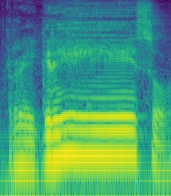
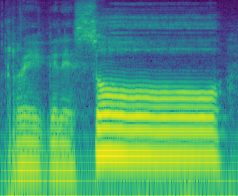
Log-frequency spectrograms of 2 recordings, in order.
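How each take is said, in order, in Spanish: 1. El acento está en la segunda sílaba. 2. El acento está en la última sílaba. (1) "Si lo ponemos en la penúltima sílaba" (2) "Vamos a ubicarla entonces en la última sílaba"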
